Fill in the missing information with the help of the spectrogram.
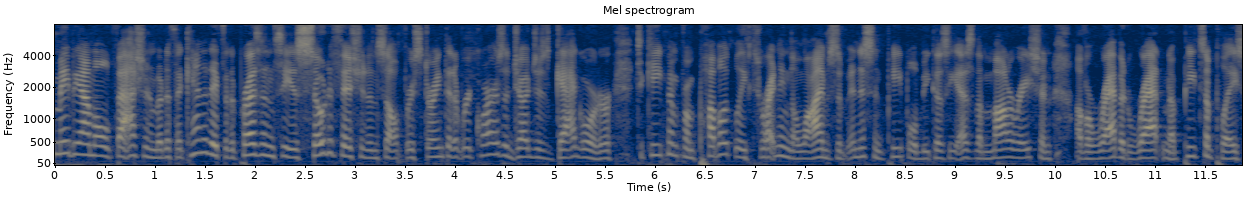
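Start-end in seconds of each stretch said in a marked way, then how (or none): none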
